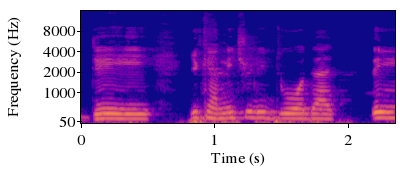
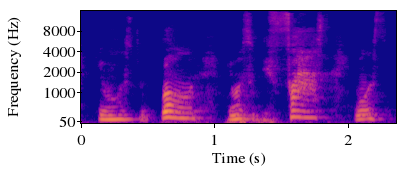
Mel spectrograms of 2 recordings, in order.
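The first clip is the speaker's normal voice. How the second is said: ordinary talk, nothing marked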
